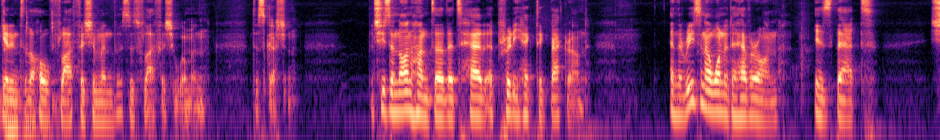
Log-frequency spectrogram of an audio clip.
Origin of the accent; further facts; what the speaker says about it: South Africa; I'm from South Africa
